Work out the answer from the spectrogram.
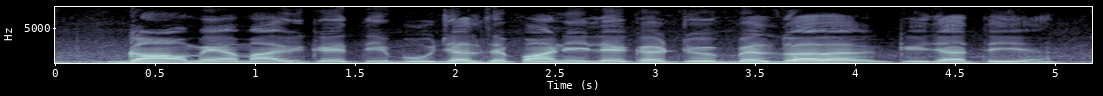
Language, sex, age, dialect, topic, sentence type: Hindi, male, 18-24, Awadhi Bundeli, agriculture, statement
